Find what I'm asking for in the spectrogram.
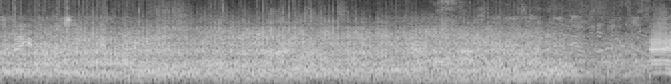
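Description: Aircraft engines roar loudly and steadily overhead as a formation breaks apart at the RAF Cosford air show, the broadband noise holding for several seconds before easing near the end as a voice speaks.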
